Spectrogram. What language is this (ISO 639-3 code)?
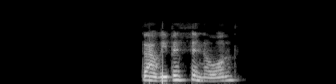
cym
